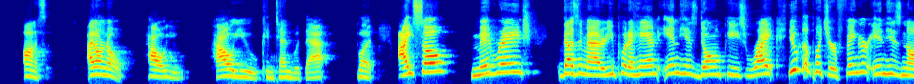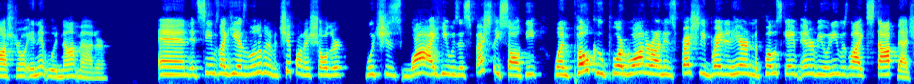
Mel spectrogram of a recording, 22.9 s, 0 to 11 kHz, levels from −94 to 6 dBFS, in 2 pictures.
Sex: female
